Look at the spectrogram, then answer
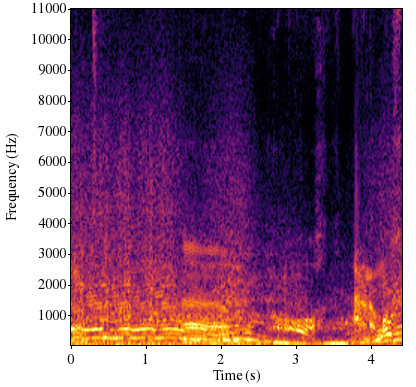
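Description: A Mazda FC RX-7 drifts in Assetto Corsa, its engine note holding steady then dipping and climbing again as revs swing, with a continuous loud tone close up and no talk over it.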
